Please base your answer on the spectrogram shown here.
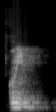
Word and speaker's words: clean: Clean. Una sílaba.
